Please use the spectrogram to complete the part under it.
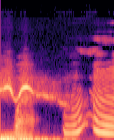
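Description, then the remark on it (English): Someone vocally imitates the famous Wild West whistle sound effect, the Clint Eastwood one from The Good, the Bad and the Ugly: a thin, high whistled tone that dips and rises, then a few swooping, nasal sung notes, all fairly loud and alone. “That's a Wild West sound effect. Is it the whistle?”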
